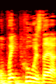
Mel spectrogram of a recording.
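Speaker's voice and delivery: ordinary talk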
